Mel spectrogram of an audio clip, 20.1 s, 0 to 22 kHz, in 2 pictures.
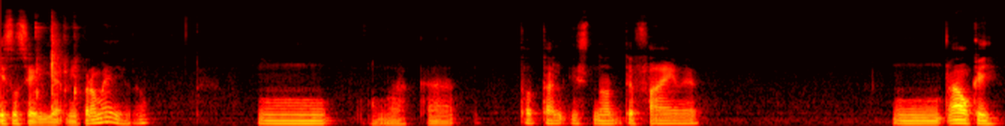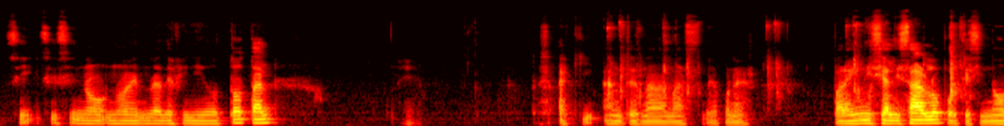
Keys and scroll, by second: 0.5 ctrl+Return, 16.3 super+Left, 16.7 Return, 16.9 Up, 17.5-20.0 typing.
